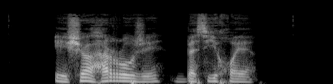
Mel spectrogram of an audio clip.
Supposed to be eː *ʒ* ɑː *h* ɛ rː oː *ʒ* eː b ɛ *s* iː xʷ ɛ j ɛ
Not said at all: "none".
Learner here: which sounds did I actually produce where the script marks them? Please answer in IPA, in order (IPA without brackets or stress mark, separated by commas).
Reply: ʃ, h, ʒ, s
